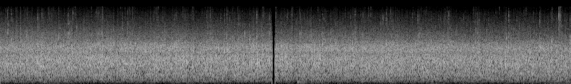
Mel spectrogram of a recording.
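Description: An audience at a spiritist congress in Lisbon claps together in dense, steady applause that holds an even loudness throughout, broken only by one very brief dropout midway.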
